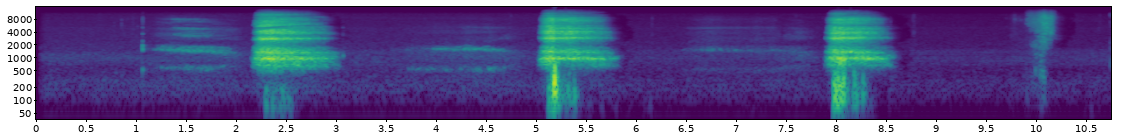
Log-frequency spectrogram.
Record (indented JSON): {
  "exhalation_length": "10.8 s",
  "exhalation_amplitude": 31812,
  "exhalation_signal_mean_std_ratio": 0.31,
  "survey_phase": "beta (2021-08-13 to 2022-03-07)",
  "age": "18-44",
  "gender": "Female",
  "wearing_mask": "No",
  "symptom_cough_any": true,
  "symptom_new_continuous_cough": true,
  "symptom_runny_or_blocked_nose": true,
  "symptom_shortness_of_breath": true,
  "symptom_headache": true,
  "symptom_onset": "3 days",
  "smoker_status": "Ex-smoker",
  "respiratory_condition_asthma": false,
  "respiratory_condition_other": false,
  "recruitment_source": "Test and Trace",
  "submission_delay": "2 days",
  "covid_test_result": "Positive",
  "covid_test_method": "RT-qPCR",
  "covid_ct_value": 31.0,
  "covid_ct_gene": "ORF1ab gene"
}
